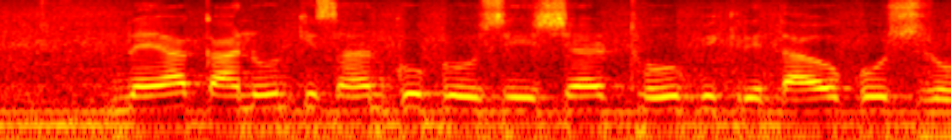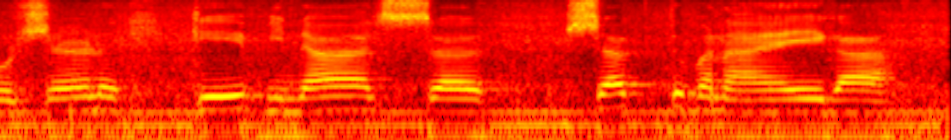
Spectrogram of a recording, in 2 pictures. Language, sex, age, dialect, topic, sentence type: Hindi, male, 36-40, Awadhi Bundeli, agriculture, statement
